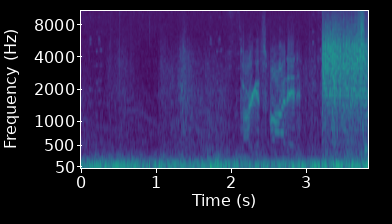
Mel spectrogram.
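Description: MechWarrior Online combat: rumbling weapon fire and booming impacts roll under a steady mechanical drone, with sharp whooshing and zapping sweeps near the end, and a voice talks over the action.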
